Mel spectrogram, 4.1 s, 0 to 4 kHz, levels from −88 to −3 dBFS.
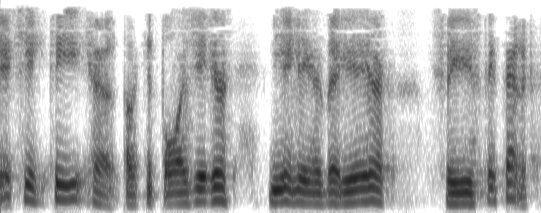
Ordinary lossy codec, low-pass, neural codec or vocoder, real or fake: MP3, 24 kbps; 3.6 kHz; codec, 16 kHz, 0.5 kbps, FreqCodec, larger model; fake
